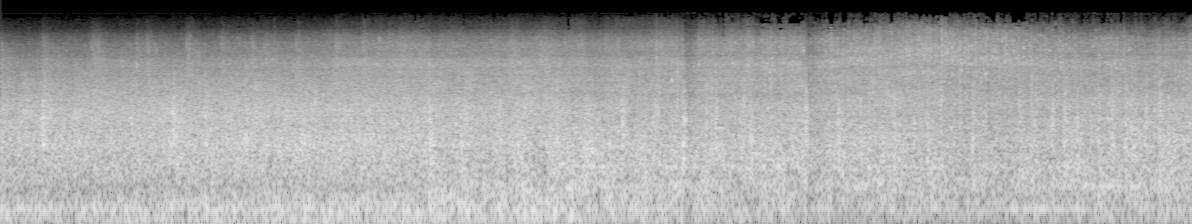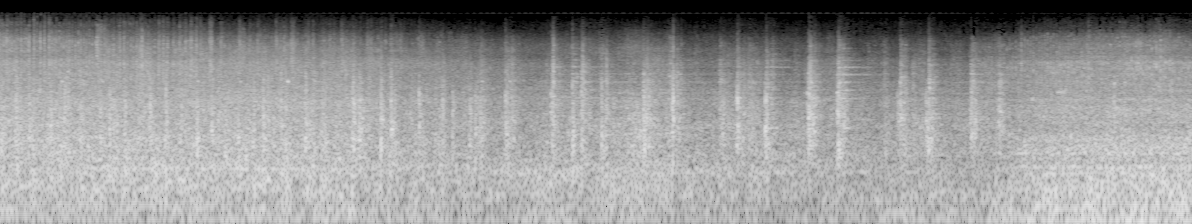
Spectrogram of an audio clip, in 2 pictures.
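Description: Diesel switcher locomotives running past close by, hauling covered hopper cars. Later come the rhythmic clicks of the hopper wheels passing over rail joints as the cars roll by.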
